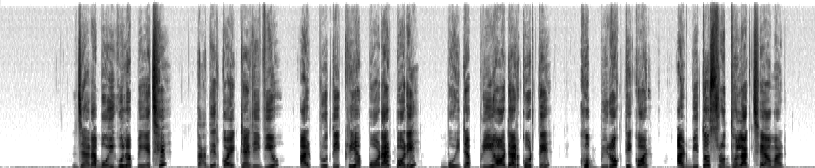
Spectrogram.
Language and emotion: Bengali, disgusted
